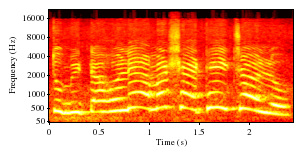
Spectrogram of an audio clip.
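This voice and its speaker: A woman's voice: very high voice, expressive, measured pace, a bit bright, slight background noise, heavily acted. A woman voicing a poor, innocent little village girl in a cartoon, earnest and childlike.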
